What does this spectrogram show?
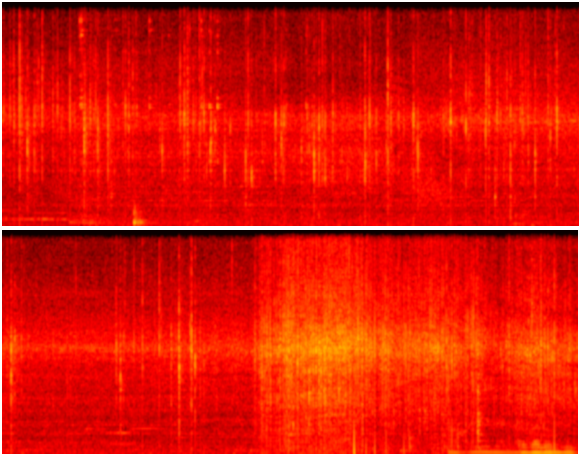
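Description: Curry leaves, chopped onion and whole spices frying in hot oil in a pressure cooker, with a steady sizzle full of small crackles and pops. The sizzle grows louder about eight seconds in, as a wooden spatula stirs the pan near the end.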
